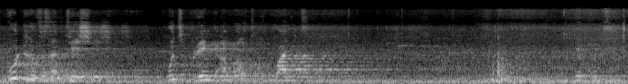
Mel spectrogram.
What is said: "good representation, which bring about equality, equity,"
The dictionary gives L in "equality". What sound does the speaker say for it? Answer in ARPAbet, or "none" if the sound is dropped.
N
